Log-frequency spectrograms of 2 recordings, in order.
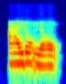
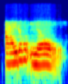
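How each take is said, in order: Both takes have the same delivery.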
